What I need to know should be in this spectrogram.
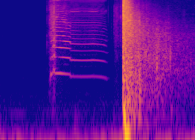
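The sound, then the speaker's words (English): A single sharp gunshot from a gun cocked and twirled like a cowboy's, fired indoors in a house. It is preceded by a brief high, slightly falling tonal whine. The loud crack decays quickly into noise. “You cocked it and twirled it and then shot it at the same time.”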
